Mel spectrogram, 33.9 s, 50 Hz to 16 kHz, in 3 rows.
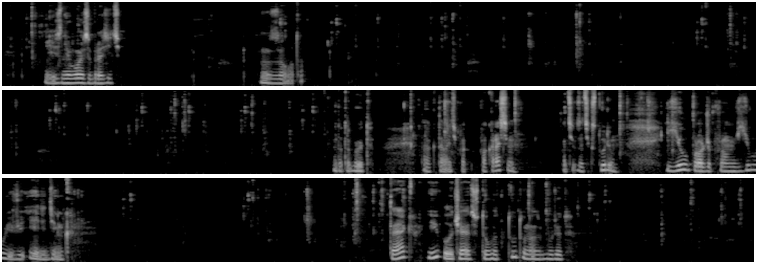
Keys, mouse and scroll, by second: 0.1-0.7 shift+middle drag, 0.7 s, 1.5 g, 4.3 s, 5.3-5.9 middle drag, 5.9-6.4 scroll down 1, 6.4 shift+middle click, 6.6 z, 6.8-8.1 middle drag, 8.1 KP_7, 9.2 g, 10.5 middle click, 11.4 g, 12.3-12.8 middle drag, 12.8 g, 13.4 scroll up 2, 13.7 1, 14.1 click, 14.3 g, 15.5 3, 15.9 click, 16.1-17.5 middle drag, 17.5 Tab, 18.0-18.3 scroll down 1, 18.3 KP_1, 20.2 drag, 20.3 Tab, 20.5 a, 21.9 u, 22.8 click, 23.5 s, 26.4 Tab, 26.8 z, 27.1-27.7 scroll up 2, 27.7 scroll down 1, 27.7-28.0 middle drag, 28.0 scroll up 1, 28.2 middle click, 28.8-29.2 shift+middle drag, 29.2-29.7 scroll up 4, 29.7 Tab, 30.0 middle drag, 30.2 scroll up 2, 30.5-31.4 shift+middle drag, 31.4 click, 32.4 ctrl+KP_Add.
